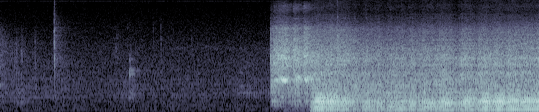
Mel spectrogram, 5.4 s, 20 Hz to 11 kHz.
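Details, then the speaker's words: 2007 Kawasaki ZZR600 first start after changing the spark plugs: quiet, then it fires straight up and settles into a smooth, even four-cylinder run with steady revs; normal start and rev, engine healthy. "first time to fire it up hopefully it doesn't explode on me that would suck"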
